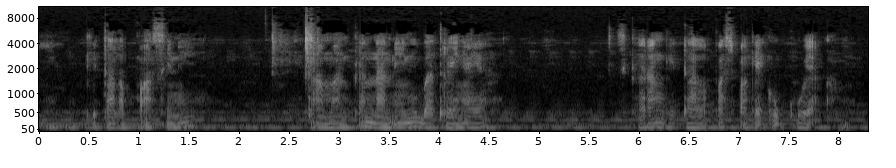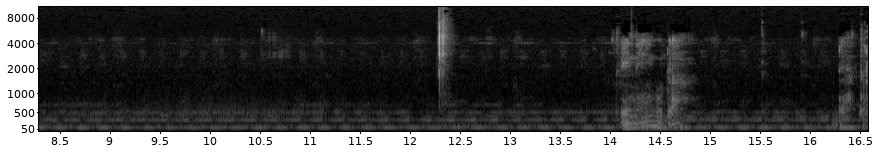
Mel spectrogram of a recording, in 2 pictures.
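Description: Small plastic parts click and tap as a phone is taken apart.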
